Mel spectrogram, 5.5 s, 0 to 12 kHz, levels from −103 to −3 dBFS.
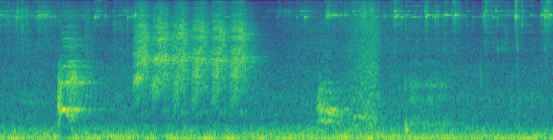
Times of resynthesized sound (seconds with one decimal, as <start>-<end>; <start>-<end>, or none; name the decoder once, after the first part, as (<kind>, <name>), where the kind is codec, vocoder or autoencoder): none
